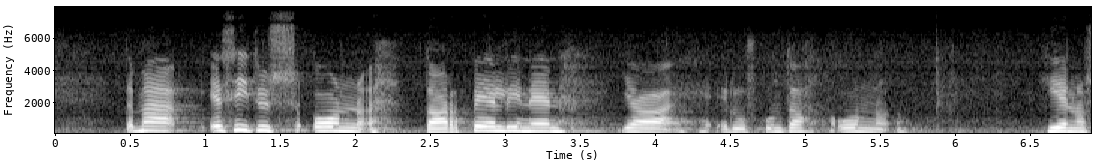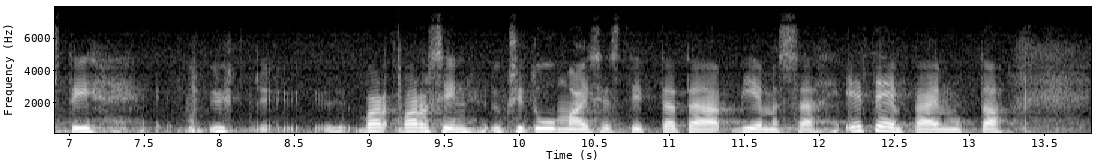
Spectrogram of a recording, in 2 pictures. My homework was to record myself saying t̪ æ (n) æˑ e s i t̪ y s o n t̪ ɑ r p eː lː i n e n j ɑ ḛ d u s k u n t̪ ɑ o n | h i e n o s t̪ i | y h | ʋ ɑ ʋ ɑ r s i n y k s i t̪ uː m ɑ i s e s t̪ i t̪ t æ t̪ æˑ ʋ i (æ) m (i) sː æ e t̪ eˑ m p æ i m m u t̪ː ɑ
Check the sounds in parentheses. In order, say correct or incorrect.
incorrect, incorrect, incorrect

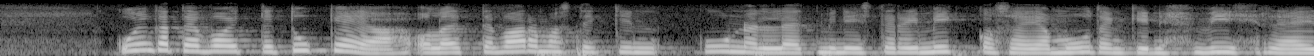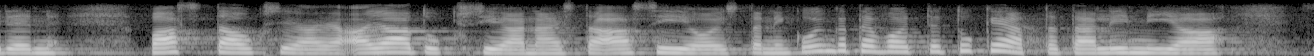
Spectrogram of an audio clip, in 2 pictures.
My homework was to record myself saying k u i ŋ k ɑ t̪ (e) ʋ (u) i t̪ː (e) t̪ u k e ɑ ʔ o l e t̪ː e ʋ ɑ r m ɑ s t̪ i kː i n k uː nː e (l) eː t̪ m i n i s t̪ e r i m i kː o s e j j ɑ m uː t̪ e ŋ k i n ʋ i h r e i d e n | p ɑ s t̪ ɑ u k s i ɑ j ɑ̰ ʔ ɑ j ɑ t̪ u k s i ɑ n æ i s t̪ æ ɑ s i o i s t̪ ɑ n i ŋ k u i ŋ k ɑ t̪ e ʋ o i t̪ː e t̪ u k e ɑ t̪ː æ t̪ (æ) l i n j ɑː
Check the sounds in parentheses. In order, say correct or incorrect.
correct, incorrect, correct, incorrect, correct

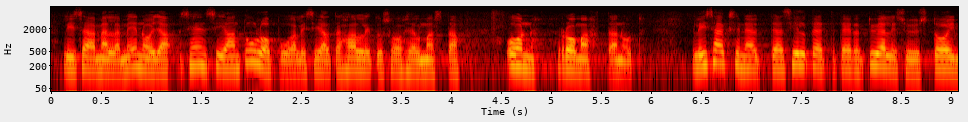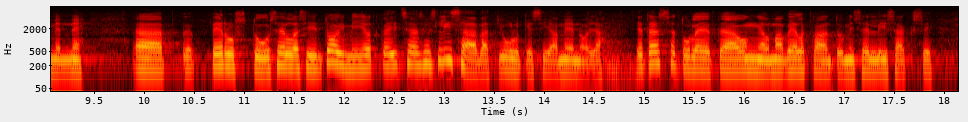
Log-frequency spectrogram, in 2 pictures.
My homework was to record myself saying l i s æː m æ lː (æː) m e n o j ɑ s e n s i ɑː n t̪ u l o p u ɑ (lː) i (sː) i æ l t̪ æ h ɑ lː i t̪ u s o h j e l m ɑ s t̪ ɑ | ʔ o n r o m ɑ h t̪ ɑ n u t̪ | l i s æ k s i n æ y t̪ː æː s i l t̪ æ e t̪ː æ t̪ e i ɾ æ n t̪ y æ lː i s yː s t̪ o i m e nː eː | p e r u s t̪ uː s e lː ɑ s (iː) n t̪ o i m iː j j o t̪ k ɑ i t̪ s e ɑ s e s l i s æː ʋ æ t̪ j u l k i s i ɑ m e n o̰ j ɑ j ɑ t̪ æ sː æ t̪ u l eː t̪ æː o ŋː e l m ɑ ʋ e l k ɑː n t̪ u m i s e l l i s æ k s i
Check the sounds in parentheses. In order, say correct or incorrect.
incorrect, incorrect, incorrect, correct

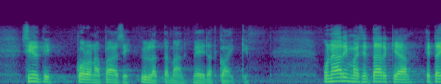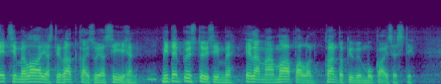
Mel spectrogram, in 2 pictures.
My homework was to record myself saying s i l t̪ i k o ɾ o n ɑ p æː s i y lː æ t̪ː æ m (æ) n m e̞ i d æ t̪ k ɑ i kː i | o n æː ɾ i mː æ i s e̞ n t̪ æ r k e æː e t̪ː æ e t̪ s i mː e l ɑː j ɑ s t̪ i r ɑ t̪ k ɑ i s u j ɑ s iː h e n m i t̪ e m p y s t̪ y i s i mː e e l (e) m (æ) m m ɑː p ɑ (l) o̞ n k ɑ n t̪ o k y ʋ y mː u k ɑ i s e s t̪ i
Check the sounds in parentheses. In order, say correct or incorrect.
incorrect, incorrect, incorrect, incorrect

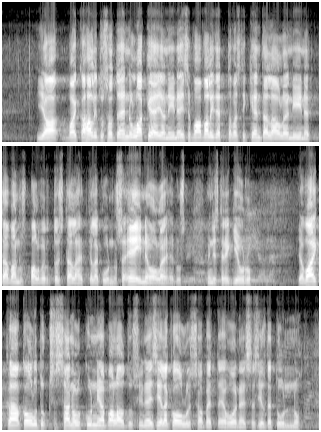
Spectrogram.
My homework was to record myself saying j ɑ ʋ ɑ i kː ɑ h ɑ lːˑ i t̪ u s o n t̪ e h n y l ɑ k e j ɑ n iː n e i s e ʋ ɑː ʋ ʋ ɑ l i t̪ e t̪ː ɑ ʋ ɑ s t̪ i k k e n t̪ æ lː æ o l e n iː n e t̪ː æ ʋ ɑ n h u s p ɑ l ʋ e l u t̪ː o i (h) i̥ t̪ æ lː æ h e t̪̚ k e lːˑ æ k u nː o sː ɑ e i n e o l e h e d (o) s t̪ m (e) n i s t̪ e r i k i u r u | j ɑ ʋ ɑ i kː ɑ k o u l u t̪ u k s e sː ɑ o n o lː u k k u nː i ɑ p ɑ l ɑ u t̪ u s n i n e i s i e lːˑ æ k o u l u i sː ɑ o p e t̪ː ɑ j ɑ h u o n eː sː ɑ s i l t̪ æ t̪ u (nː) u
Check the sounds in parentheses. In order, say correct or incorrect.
incorrect, incorrect, incorrect, correct

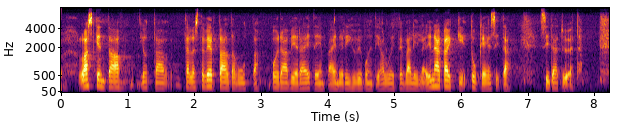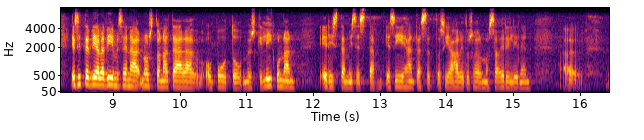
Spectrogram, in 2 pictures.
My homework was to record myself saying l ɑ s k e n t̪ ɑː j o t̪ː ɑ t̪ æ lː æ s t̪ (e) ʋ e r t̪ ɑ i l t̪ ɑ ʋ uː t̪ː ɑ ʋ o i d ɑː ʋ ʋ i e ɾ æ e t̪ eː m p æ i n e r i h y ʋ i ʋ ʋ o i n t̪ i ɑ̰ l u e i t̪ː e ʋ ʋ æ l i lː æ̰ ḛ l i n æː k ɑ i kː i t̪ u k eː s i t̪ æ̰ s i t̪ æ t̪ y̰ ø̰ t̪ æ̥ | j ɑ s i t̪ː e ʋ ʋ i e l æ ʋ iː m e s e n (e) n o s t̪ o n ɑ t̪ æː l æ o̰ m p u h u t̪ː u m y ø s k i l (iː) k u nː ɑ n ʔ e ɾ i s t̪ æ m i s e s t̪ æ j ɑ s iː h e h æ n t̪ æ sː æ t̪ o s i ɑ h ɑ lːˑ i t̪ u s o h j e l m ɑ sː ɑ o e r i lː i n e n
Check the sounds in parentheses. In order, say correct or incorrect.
incorrect, incorrect, correct

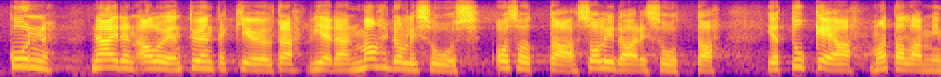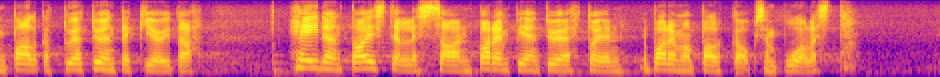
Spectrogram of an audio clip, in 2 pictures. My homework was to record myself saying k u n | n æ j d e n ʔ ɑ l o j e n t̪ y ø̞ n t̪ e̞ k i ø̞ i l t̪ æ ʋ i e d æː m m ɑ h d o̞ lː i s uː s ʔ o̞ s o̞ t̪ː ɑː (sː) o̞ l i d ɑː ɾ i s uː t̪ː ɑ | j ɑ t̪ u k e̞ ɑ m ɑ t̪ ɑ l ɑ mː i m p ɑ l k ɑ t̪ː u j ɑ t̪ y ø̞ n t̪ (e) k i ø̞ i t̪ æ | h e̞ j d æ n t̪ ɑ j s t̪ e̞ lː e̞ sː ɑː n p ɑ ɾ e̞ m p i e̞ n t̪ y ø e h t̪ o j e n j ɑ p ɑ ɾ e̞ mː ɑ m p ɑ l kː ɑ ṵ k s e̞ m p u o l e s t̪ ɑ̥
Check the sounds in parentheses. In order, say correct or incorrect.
incorrect, correct

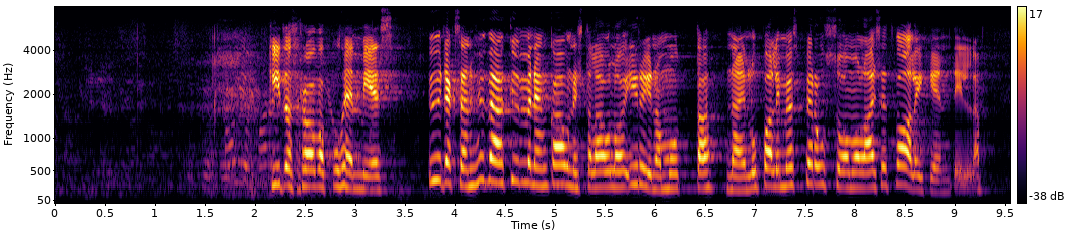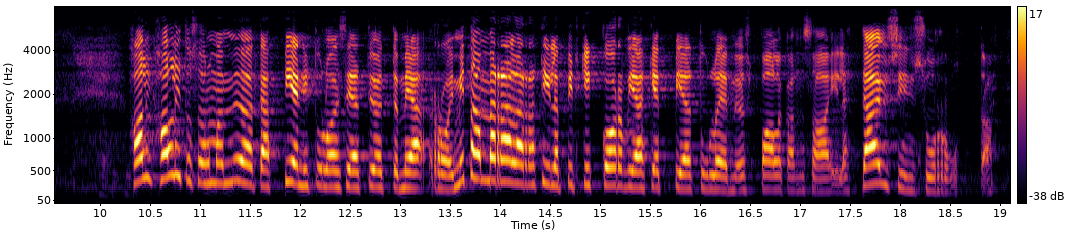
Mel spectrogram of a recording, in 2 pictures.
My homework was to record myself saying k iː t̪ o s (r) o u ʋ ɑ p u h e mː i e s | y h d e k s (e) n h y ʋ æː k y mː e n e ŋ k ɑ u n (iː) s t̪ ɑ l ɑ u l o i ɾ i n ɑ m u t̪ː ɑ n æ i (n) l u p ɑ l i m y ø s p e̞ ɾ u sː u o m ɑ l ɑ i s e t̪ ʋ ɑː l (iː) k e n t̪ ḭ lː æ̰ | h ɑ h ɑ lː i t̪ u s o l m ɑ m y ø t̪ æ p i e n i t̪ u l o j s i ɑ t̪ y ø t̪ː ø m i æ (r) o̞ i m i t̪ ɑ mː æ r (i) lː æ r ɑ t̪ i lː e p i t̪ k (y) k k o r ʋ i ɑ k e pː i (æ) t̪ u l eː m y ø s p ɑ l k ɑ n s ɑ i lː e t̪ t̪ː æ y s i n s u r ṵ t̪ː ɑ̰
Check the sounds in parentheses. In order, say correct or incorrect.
correct, incorrect, incorrect, correct, incorrect, correct, incorrect, incorrect, correct

